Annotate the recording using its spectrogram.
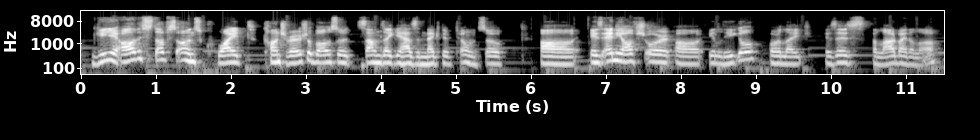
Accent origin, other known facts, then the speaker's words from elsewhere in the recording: Ecuador; we're both from Ecuador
